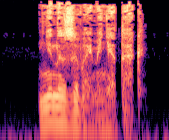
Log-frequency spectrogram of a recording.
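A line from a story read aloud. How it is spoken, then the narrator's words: Sighing habitual mutter. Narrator (Russian): Фаустов вздохнул, привычно буркнул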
